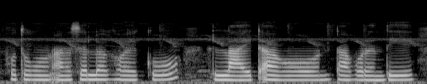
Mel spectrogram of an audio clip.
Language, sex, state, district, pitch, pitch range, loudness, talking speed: Chakma, female, Tripura, Dhalai, 210 Hz, 205-220 Hz, -18 LUFS, 140 wpm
